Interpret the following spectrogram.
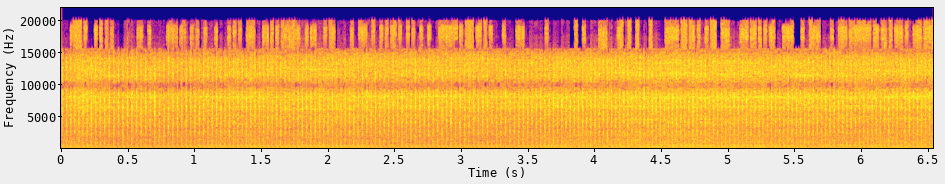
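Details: Lifan 7hp (GX200 clone) on a Frontier OS18 sawmill, after replacing a head gasket blown by a loose bolt, pulls steadily through very hard dry ash with a sub-par blade; even note, no knocks or misses, strong normal running under load.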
